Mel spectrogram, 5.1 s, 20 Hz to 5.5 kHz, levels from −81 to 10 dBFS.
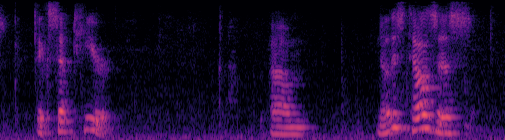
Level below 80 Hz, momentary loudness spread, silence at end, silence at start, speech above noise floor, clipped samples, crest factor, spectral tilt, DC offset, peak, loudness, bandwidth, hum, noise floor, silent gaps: -56 dBFS; 17 LU; 0 s; 0 s; 22 dB; under 0.1%; 20 dB; -4.5 dB/octave; under 0.1%; -14 dBFS; -33 LUFS; 5.4 kHz; none; -54 dBFS; none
